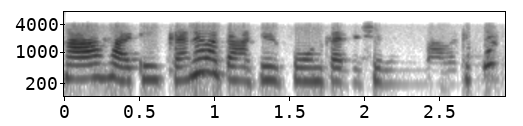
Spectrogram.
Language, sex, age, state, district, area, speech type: Sindhi, female, 18-30, Madhya Pradesh, Katni, urban, conversation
